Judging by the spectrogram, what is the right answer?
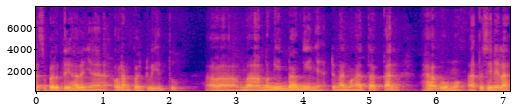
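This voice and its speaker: Male teacher, East Javanese accent, gravelly mid-pitched voice, patient hadith lesson full of questions to the class. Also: a little mellow. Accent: Indonesian, East Javanese. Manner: explains slowly with rhetorical questions and fillers. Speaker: religious teacher.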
